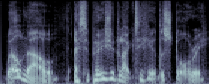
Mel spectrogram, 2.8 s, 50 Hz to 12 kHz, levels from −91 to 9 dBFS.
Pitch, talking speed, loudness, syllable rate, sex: 150 Hz, 215 wpm, -18 LUFS, 5.7 syllables/s, male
